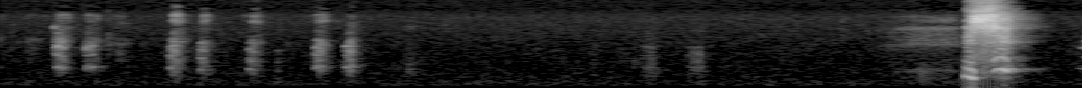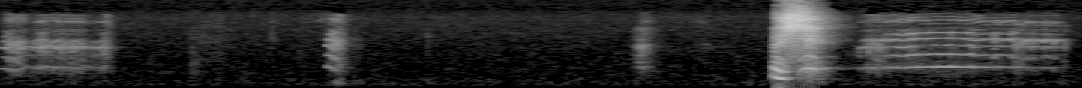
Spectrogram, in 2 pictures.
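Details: Cat responding to its owner's sneezes: two sharp, explosive human sneezes, each followed by the cat's meow, with soft background sounds between them.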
